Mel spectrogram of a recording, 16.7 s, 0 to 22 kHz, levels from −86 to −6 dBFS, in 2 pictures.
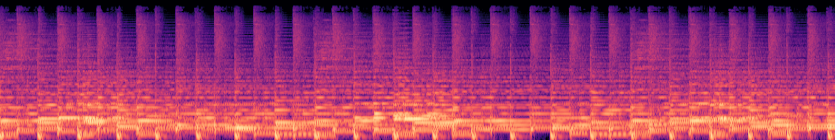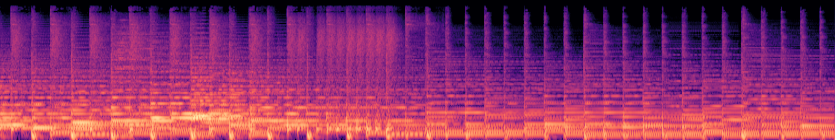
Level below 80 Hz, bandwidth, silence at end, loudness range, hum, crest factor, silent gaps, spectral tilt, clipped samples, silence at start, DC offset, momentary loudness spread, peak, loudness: -32 dBFS; 19 kHz; 0 s; 7 LU; none; 16 dB; none; -5.5 dB/octave; under 0.1%; 0 s; under 0.1%; 9 LU; -2 dBFS; -19 LUFS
